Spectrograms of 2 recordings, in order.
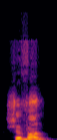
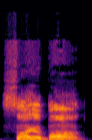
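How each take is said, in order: First: The name is said like 'Shivawn'. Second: The name is said like 'Saya Barn'. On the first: The speaker calls it right. "The name is Siobhan" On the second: The speaker calls it wrong. "If you read her name, you'd think it's Saya Barn"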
